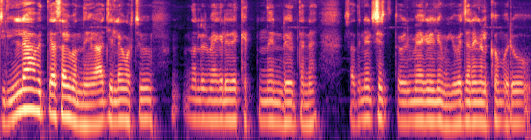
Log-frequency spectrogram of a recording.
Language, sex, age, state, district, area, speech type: Malayalam, male, 18-30, Kerala, Kozhikode, urban, spontaneous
